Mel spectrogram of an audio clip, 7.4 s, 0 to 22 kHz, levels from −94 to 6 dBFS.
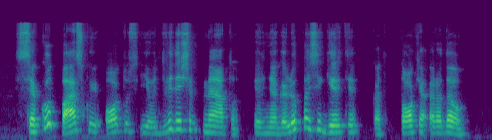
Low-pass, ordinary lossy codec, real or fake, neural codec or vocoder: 10.8 kHz; Opus, 16 kbps; real; none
